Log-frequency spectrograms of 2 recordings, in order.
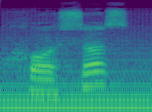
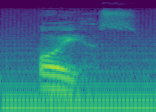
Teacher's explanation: кога имаме аспер, читаме Х, хосос, а кога имаме ленис, не читаме здив, читаме ојос. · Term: спиритус аспер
